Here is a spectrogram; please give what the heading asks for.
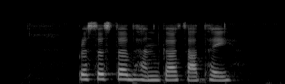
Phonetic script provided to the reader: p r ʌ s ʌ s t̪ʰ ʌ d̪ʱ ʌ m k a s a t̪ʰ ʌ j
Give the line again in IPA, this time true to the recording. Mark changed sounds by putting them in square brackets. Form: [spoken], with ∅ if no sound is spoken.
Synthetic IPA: p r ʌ s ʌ s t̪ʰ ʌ d̪ʱ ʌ [n] k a s a t̪ʰ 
